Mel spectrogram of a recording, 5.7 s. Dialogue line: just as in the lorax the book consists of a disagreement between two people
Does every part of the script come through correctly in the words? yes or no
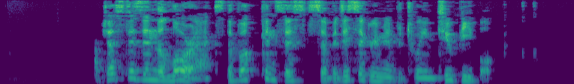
yes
